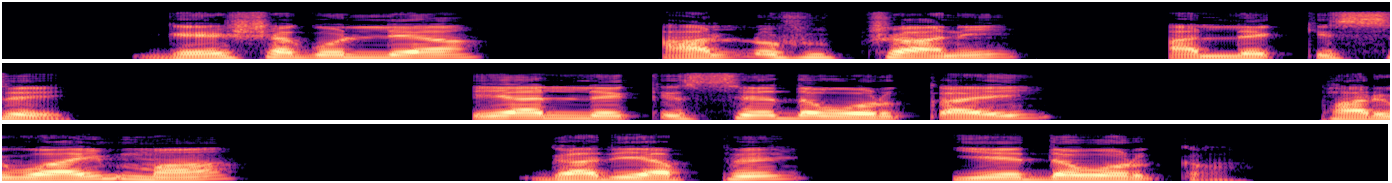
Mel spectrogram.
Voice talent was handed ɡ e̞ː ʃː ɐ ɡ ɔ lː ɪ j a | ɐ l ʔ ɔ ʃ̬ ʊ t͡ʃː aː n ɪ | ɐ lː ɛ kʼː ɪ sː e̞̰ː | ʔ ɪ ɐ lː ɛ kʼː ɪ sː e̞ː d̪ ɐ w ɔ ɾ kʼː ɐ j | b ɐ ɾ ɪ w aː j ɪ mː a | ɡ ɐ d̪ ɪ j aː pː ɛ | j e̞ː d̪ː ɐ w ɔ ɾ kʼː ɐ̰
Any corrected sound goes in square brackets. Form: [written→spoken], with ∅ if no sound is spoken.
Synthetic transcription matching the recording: ɡ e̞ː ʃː ɐ ɡ ɔ lː ɪ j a | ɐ l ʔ ɔ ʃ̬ ʊ t͡ʃː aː n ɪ | ɐ lː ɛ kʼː ɪ sː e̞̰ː | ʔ ɪ ɐ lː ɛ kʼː ɪ sː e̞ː d̪ ɐ w ɔ ɾ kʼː ɐ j | [b→p] ɐ ɾ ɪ w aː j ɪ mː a | ɡ ɐ d̪ ɪ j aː pː ɛ | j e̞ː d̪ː ɐ w ɔ ɾ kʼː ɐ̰

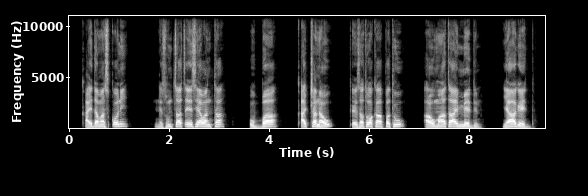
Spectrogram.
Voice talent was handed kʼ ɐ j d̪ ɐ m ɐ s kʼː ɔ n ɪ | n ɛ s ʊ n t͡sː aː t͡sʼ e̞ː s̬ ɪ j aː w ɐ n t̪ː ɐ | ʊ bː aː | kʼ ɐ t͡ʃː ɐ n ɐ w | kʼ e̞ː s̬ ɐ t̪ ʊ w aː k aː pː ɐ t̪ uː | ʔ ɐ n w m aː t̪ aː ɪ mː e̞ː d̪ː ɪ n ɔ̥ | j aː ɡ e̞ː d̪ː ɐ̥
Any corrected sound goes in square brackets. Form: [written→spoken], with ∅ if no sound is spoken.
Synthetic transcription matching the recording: kʼ ɐ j d̪ ɐ m ɐ s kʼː ɔ n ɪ | n ɛ s ʊ n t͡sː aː t͡sʼ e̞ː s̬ ɪ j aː w ɐ n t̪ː ɐ | ʊ bː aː | kʼ ɐ t͡ʃː ɐ n ɐ w | kʼ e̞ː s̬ ɐ t̪ ʊ w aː k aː pː ɐ t̪ uː | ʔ ɐ [n→∅] w m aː t̪ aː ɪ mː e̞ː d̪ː ɪ n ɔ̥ | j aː ɡ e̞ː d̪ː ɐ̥

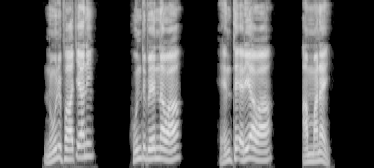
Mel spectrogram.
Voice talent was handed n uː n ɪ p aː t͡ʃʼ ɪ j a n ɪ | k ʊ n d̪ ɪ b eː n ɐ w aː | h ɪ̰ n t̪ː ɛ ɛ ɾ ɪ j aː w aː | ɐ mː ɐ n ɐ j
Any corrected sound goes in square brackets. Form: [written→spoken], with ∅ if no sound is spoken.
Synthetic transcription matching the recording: n uː n ɪ p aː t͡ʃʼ ɪ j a n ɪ | k ʊ n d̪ ɪ b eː [n→nː] ɐ w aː | h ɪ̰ n t̪ː ɛ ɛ ɾ ɪ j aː w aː | ɐ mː ɐ n ɐ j

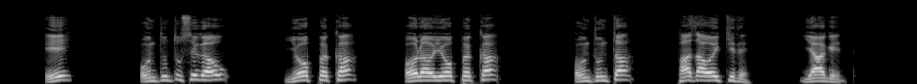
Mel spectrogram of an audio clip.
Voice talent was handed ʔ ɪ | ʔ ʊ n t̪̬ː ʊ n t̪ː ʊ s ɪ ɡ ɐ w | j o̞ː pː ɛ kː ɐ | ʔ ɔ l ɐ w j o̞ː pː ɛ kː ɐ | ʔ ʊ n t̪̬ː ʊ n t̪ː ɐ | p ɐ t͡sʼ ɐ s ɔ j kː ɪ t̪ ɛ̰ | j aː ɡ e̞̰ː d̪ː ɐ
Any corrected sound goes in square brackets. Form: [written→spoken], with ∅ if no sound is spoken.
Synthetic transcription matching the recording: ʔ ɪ | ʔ ʊ n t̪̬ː ʊ n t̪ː ʊ s ɪ ɡ ɐ w | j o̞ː pː ɛ kː ɐ | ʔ ɔ l ɐ w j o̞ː pː ɛ kː ɐ | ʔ ʊ n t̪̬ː ʊ n t̪ː ɐ | p ɐ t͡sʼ ɐ [s→∅] ɔ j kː ɪ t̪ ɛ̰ | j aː ɡ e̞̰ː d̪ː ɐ

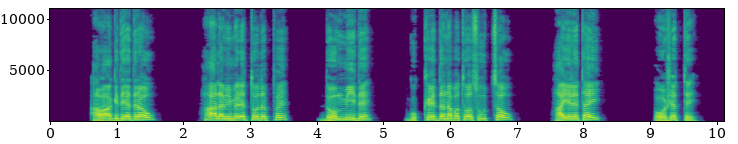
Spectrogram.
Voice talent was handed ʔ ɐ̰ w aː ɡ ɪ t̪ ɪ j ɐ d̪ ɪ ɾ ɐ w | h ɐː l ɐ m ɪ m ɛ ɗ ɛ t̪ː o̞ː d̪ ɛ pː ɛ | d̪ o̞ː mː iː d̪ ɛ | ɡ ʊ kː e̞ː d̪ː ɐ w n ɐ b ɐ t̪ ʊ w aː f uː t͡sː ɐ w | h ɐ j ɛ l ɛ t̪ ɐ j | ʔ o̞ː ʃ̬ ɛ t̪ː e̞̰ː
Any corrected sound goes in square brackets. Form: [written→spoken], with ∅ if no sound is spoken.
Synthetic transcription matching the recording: ʔ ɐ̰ w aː ɡ ɪ [t̪→d̪] ɪ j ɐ d̪ ɪ ɾ ɐ w | h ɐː l ɐ m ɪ m ɛ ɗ ɛ t̪ː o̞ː d̪ ɛ pː ɛ | d̪ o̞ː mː iː d̪ ɛ | ɡ ʊ kː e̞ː d̪ː ɐ [w→∅] n ɐ b ɐ t̪ ʊ w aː [f→s] uː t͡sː ɐ w | h ɐ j ɛ l ɛ t̪ ɐ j | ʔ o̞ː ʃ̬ ɛ t̪ː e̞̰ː

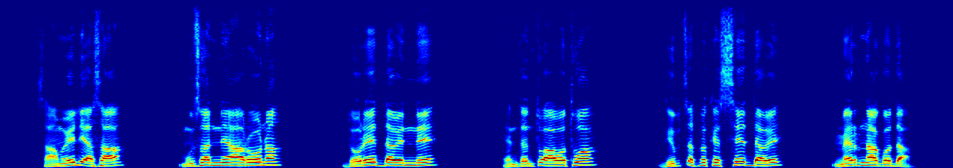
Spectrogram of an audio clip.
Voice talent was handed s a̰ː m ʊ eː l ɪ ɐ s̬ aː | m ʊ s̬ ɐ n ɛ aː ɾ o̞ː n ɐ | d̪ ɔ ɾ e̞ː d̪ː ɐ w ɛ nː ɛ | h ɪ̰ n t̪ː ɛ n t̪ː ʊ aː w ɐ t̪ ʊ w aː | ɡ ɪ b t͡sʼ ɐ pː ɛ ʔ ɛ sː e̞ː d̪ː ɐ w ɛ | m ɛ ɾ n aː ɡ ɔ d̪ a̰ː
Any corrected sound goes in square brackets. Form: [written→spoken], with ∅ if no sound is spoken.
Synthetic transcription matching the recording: s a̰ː m ʊ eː l ɪ ɐ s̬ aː | m ʊ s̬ ɐ [n→nː] ɛ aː ɾ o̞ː n ɐ | d̪ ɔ ɾ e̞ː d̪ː ɐ w ɛ nː ɛ | h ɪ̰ n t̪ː ɛ n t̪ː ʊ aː w ɐ t̪ ʊ w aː | ɡ ɪ b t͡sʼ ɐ pː ɛ [ʔ→k] ɛ sː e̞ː d̪ː ɐ w ɛ | m ɛ ɾ n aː ɡ ɔ d̪ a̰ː

